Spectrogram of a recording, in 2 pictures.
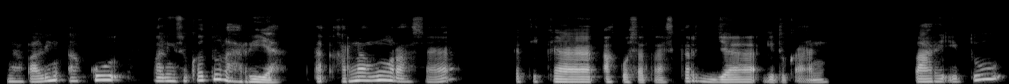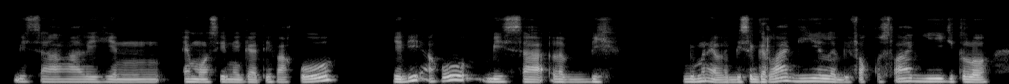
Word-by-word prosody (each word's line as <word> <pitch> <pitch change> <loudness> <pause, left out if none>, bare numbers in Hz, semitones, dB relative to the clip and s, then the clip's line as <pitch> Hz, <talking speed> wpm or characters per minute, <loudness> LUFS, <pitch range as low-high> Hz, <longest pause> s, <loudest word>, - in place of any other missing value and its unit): Nah, 130 -1 -3
paling 155 +11 +2
aku 185 +6 +2 0.3
paling 160 -1 +1
suka 160 +4 -3
tuh 235 +2 +3
lari, 125 - +3 0.5
tak - - -3
karena 170 +7 +3
aku 185 +2 +3
ngerasa 125 -6 -3 0.7
ketika 120 -2 +2
aku 115 -2 -3
stres 105 -1 -5
kerja 115 -6 +1
gitu 110 -2 -4
kan, 105 +1 -3 0.9
lari 135 +1 +1
itu 235 - -1 0.2
bisa 125 -2 -4
ngalihin 120 0 -2 0.6
emosi 120 -1 0
negatif 115 0 -2
aku. 135 - +2 0.6
Jadi 130 +11 +4
aku 200 - +2
bisa 125 - 0
lebih 115 0 -3 0.7
gimana 130 +3 +1
ya, - - +2
lebih 110 +1 -1
segar 120 -1 +2
lagi, 145 0 +2
lebih 120 -6 +2
fokus 115 +2 -7
lagi 135 -1 +2
gitu 130 -2 0
loh. 110 +1 +2
125 Hz, 115 wpm, -23 LUFS, 115-145 Hz, 0.9 s, Jadi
